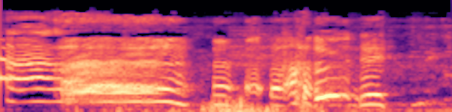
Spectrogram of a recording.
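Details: A young child, possibly a twin, cries in long wailing sobs with catching breaths after fighting with mommy; ordinary crying.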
